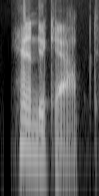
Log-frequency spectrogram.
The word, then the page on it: handicapped: American English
